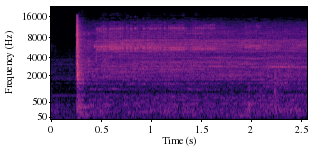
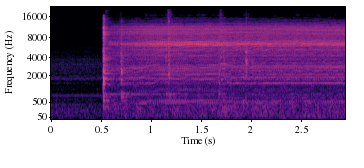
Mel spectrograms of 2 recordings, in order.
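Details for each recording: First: Rock-Ola 456 jukebox with a selection made: sharp click, then steady high whirring that never settles as the carriage keeps searching without finding the record; owner suspects a carriage or solenoid gear problem, or dirty contact wipers, unconfirmed. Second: Rock-Ola 456 jukebox under restoration: steady high motor whir with a few sharp mechanical clicks as the carriage travels and stops cleanly at its home position; normal carriage return.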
